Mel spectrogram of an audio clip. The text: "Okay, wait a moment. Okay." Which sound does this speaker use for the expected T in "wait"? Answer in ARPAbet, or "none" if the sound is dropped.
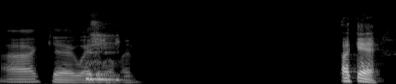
none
